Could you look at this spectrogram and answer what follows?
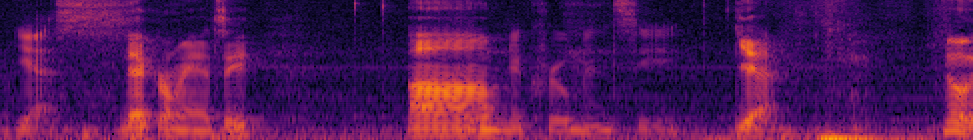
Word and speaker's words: necromancy: Or Necromancy. Yeah. No, it's necromancy. Yeah, it's probably just necromancy. Yeah, it's necromancy. Fuck you, Greg. The emphasis is on the first syllable.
